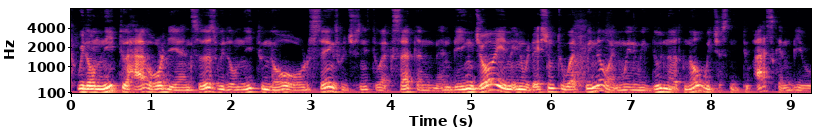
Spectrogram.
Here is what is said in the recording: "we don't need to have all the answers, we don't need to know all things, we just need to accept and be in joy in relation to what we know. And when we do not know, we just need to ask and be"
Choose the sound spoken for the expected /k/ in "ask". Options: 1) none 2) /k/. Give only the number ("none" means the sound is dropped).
2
